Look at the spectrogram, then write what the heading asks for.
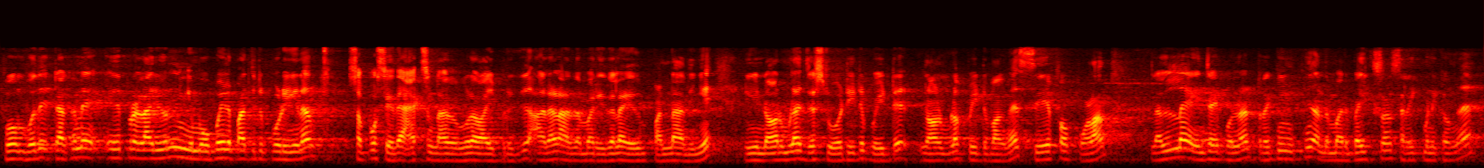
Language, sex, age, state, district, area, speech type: Tamil, male, 18-30, Tamil Nadu, Tiruchirappalli, rural, spontaneous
